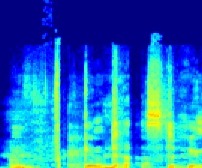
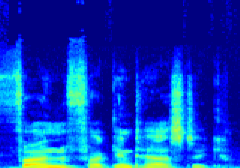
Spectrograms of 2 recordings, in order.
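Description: First: It is said with more enthusiasm. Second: It is said flatly, without much enthusiasm.

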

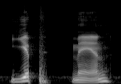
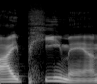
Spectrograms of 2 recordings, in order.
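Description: First: The name begins with a 'y' sound. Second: The name begins with a plain vowel sound. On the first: The speaker calls it right. "Josh says that it is pronounced Yip Man" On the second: The speaker calls it wrong. "IP man is not the way you say it"

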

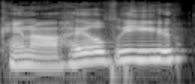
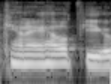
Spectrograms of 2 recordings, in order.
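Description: First: It is said in a Southern accent. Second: It is said in her ordinary accent.

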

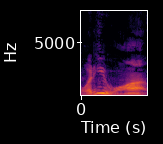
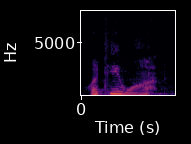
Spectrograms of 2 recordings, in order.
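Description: First: It sounds annoyed, as if bothered. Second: It sounds warm and welcoming.

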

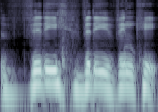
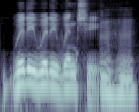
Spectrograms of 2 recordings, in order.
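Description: First: The V sounds are hard and traditional. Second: The V sounds are soft, Italian style. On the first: The speaker calls it right. "It's a hard V in the traditional" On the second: The speaker calls it wrong. "are taught Italian pronunciation of Latin"

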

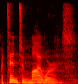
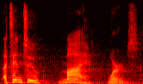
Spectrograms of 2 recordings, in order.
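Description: First: No single word gets special stress. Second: The word my carries strong stress.

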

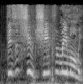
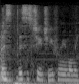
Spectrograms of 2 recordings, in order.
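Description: First: It is said with bratty enthusiasm. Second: It is said flatly, without enthusiasm.

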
